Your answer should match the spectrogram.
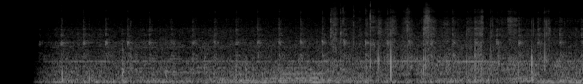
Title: Engine knock #3 05 GMC Sierra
